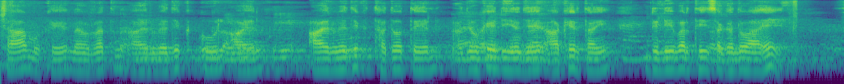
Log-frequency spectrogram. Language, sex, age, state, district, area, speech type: Sindhi, male, 60+, Delhi, South Delhi, urban, read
